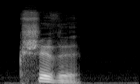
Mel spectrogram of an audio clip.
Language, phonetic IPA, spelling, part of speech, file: Polish, [ˈkʃɨvɨ], krzywy, adjective, Pl-krzywy.ogg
